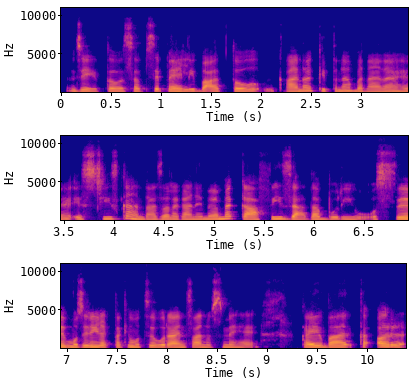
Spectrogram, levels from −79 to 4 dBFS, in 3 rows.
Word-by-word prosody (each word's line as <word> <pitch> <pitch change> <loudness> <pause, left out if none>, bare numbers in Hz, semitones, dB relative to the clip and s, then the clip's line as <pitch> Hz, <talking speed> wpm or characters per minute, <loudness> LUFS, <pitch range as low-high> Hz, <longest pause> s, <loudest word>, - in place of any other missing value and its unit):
जी, 180 -3 -2
तो 175 +2 -1
सबसे 175 +4 -2
पहली 190 -3 0
बात 170 0 +1
तो 175 - +4 0.4
खाना 175 +6 0
कितना 205 -2 -4
बनाना 160 -5 -2
है 175 +5 -3
इस 180 -3 -3
चीज़ 215 0 -3
का 285 - 0
अंदाज़ा 170 -3 -1
लगाने 160 -3 -2
में 185 +2 -1
अम, 200 - +2
मैं 270 +4 +3
काफ़ी 155 +7 +2
ज़्यादा 165 -3 +2
बुरी 150 -2 -4
हूँ। 135 -4 -7
उससे 210 +6 +2
मुझे 180 0 +1
नहीं 205 0 +4
लगता 195 0 -1
कि 195 +2 -3
मुझसे 180 +1 -1
बुरा 165 -1 +4
इंसान 160 0 0
उसमें 160 +2 -2
है। 130 - -5 0.5
कई 185 +1 +6
बार 185 0 +4
ख - - -1
और 230 +1 +6
175 Hz, 210 wpm, -23 LUFS, 160-195 Hz, 0.5 s, कई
